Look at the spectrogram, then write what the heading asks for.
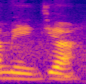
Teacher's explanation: e seperti pada kata meja lidah berada sedikit di belakang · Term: vokal depan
